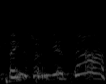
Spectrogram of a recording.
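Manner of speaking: voice shooting up, jumping very high. Voicing his words to Timothy, voice going high. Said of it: "Do you like the way my voice got high there?".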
